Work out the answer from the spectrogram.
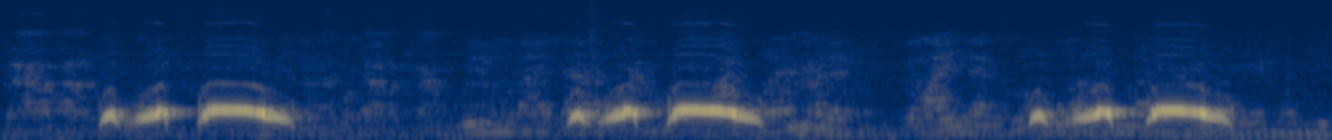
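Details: Spotted dove sending out an enticing song to lure other doves into calling: three cooing phrases about two seconds apart, short doubled notes then a drawn-out arched coo, with faint softer murmurs between.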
